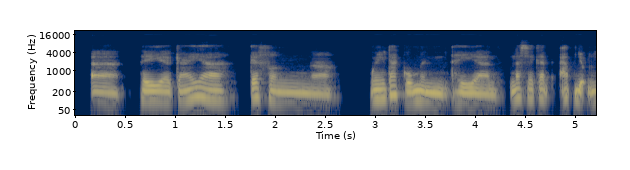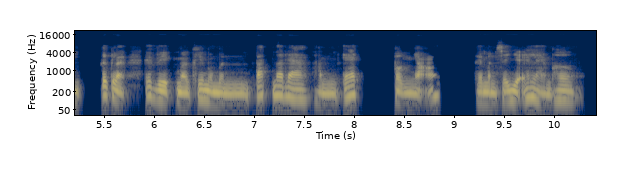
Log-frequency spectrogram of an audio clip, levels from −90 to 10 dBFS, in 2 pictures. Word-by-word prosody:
À. 95 -2 0 0.2
Thì, 110 0 +4
à, 105 -1 +2
cái, 115 +7 +1
a, 115 -5 +1 0.2
cái 130 +1 +2
phần, 95 -6 -1
ờ, 85 -2 -4 0.3
nguyên 120 +1 +2
tắc 160 0 +1
của 100 - +2
mình 95 -5 +2
thì, 95 -1 +1
à, 85 -1 +1 0.2
nó - - 0
sẽ - - -3
cách - - -1
áp - - -2
dụng, - - +1 0.2
tức - - +3
là - - +6 0.2
cái 150 - -1
việc 110 -4 +4
mà 95 -1 +4
khi 120 - -1
mà 110 -3 +4
mình 85 -3 +1
tách 150 +2 +1
nó 155 0 +5
ra 125 -5 +2
thành 90 -4 -2
các 155 +5 +2 0.3
phần 95 -3 0
nhỏ 80 -4 +1 0.4
thì 100 - -2
mình 95 -1 +2
sẽ 100 - -1
dễ 110 +4 +3
làm 110 -11 -1
hơn. 110 0 -2
105 Hz, 230 wpm, -25 LUFS, 90-120 Hz, 0.4 s, là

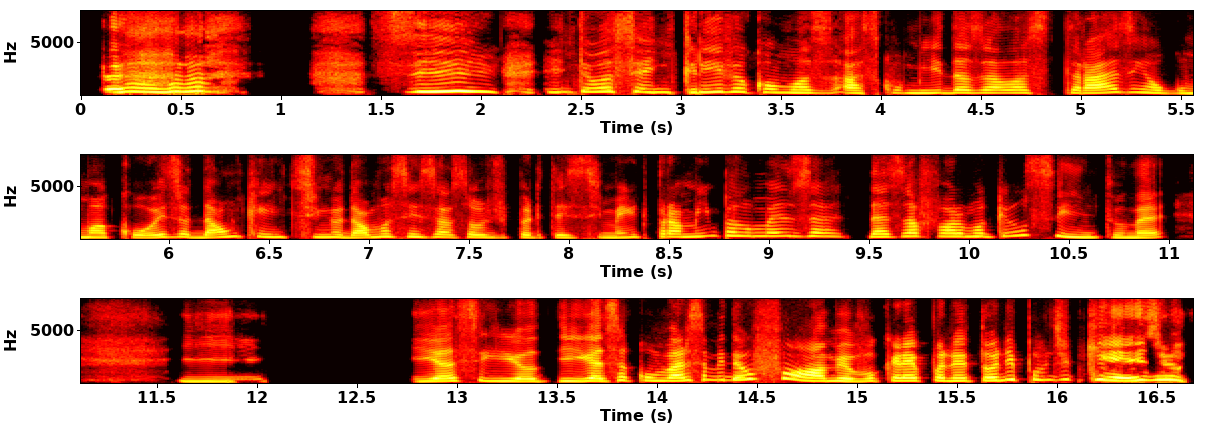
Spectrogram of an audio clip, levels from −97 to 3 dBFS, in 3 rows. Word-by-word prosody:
Aham. 355 +4 +6 0.8
Sim. 365 +2 +8 0.2
Então, 320 +3 -6
assim, 370 0 -2
é - - -3
incrível 315 +3 -3
como 300 -4 -4
as 265 -4 -3
as 245 -2 -1
comidas 250 +1 -5
elas 260 -1 -3
trazem 275 +5 0
alguma 220 -4 -4
coisa. 220 +5 -6
Dá 215 +2 -2
um 260 +4 -5
quentinho. 235 -4 -8
Dá 205 0 -1
uma 260 +5 -5
sensação 235 -3 -6
de 205 -3 -13
pertencimento. 200 +1 -10
Pra 270 -1 -2
mim, 280 +6 -8
pelo 355 -2 -4
menos, 325 -1 -8
é 305 -3 -6
dessa 260 +4 -2
forma 290 -1 -4
que 320 - -12
eu 385 +4 -7
sinto 225 - -5
né. 200 +1 -3 0.7
E 205 -1 -7 0.9
e 220 +2 -2
assim, 250 +1 -2
eu 225 -1 +1
e 230 +1 0
essa 245 +6 +2
conversa 280 +3 +1
me 345 -1 -9
deu 430 - +2
fome. 265 - +5
Eu 230 - +3
vou 240 +2 -5
querer 270 -1 +4
panetone 275 +3 +1
e - - +3
pão 370 -2 -6
de 385 +3 -8
queijo 345 0 +6
265 Hz, 185 wpm, -19 LUFS, 230-320 Hz, 0.9 s, Sim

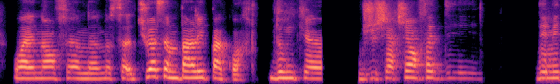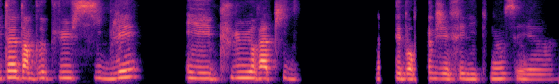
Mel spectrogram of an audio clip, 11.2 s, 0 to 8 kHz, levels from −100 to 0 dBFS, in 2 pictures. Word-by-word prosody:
Ouais, 205 0 +5
non, 205 0 0
enfin 205 0 0
mais 195 -1 -2
me 205 +1 -6
ça, 190 -2 +2
tu 185 +7 -1
vois, 270 - +8
ça 275 0 +6
me 225 -1 +3
parlait 235 0 +6
pas 210 -1 +5
quoi. 175 -3 -4 0.3
Donc, 220 0 +1
heu, 200 -1 +2 0.4
je 185 +3 -1
cherchais 215 +4 +2
en 225 - +5
fait 230 0 -1
des 205 -1 -16 0.6
des 220 +1 0
méthodes 225 +2 +1
un 215 - +5
peu 215 +2 -7
plus 225 +2 -7
ciblées 225 +4 +1 0.5
et 205 -2 -5
plus 225 +3 -3
rapides 210 -2 -1
et 175 - -31 0.8
c'est 195 - -2
pour 185 0 0
ça 210 - -8
que 200 - -7
j'ai 190 -1 -4
fait 195 +2 -6
l'hypnose 190 +1 -5
et 180 - -7
heu 175 0 -11
210 Hz, 210 wpm, -23 LUFS, 195-225 Hz, 0.8 s, vois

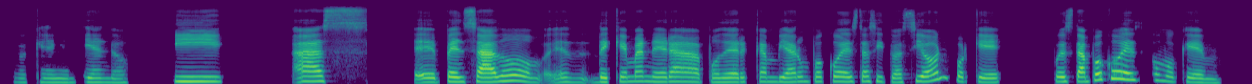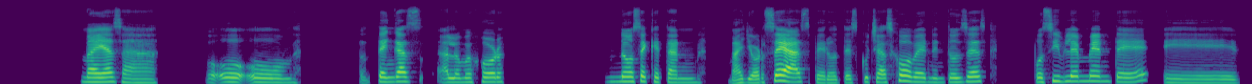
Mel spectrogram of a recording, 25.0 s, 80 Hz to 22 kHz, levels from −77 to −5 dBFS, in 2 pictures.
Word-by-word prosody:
Okey, 185 0 -11
entiendo. 180 0 -6 0.4
Y, 220 -1 +1 0.6
¿has, 230 0 +1 0.5
eh, 190 0 +1
pensado, 210 0 +4
eh, 195 +3 -6 0.2
de 195 +1 +1
qué 215 0 -2
manera 215 -2 +2
poder 195 +1 -1
cambiar 205 -1 -1
un 220 0 -5
poco 215 +1 -3
esta 220 +1 0
situación? 220 - -2
Porque, 200 -4 -1 0.5
pues, 215 0 0
tampoco 280 +11 +3
es 305 -3 +4
como 255 -6 -5
que, 190 -3 -2
mm 165 -1 -9 1.1
vayas 200 +1 +5
a 170 -2 -4 0.5
o 175 - -8
o 185 -3 -1 0.7
o - - -13
tengas, 215 +1 +3 0.2
a 175 - -3
lo 185 0 0
mejor 205 +2 0 1.0
no 215 +1 0
sé 225 0 +2
qué 200 -2 -3
tan 175 -3 -2 0.2
mayor 165 +4 -1
seas, 205 -4 +8
pero 155 -2 -4
te 160 - -5
escuchas 185 +3 -3
joven. 210 -7 +1
Entonces, 195 +5 -1 0.5
posiblemente, 230 +2 0
eh, 160 -2 -6
200 Hz, 110 wpm, -22 LUFS, 185-220 Hz, 1.1 s, seas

